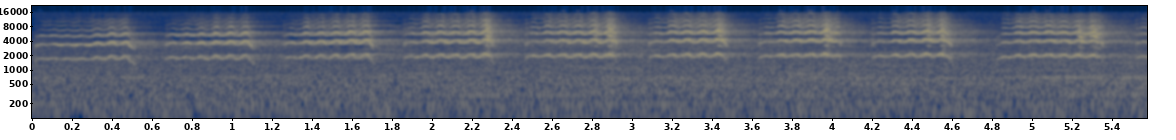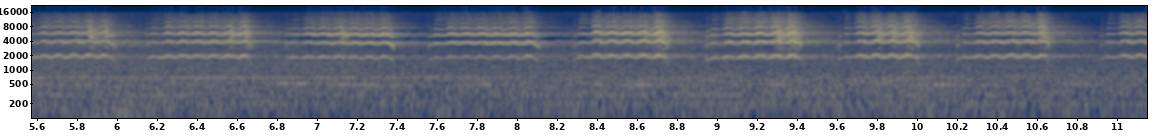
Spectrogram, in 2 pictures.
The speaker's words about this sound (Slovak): Ešte by som teda povedal, že Sokol myšiar má rozpete krídel zhruba 65 až 80 cm a dožíva sa a dožíva sa nejakých, že vraj až do 15 rokov. Takže to je eh, na eh, vtáka celkom dosť. No a ako taký sokol zneje, môžete si vypočuť práve teraz.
